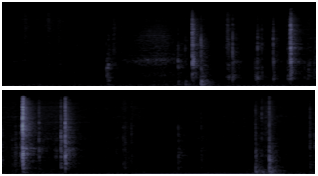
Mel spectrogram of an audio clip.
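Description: Sharp clicks and taps of a clear acrylic stamp block and stamp being handled and set down on a craft mat, about eight in a few seconds. A steady low rumble follows for about a second near the end.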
